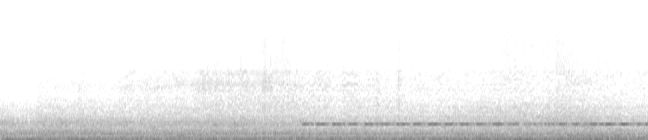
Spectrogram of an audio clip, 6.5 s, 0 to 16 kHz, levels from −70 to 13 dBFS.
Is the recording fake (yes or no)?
yes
